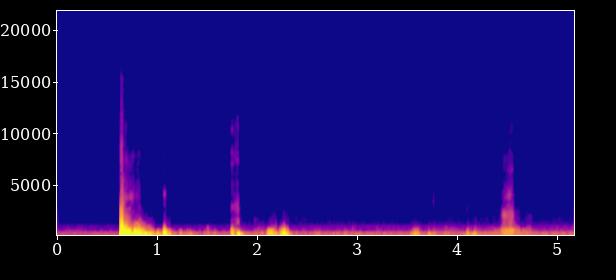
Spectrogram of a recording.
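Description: A loud, sharp knock about half a second in, followed by a few lighter knocks and clicks: objects being handled and set down close to the microphone.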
